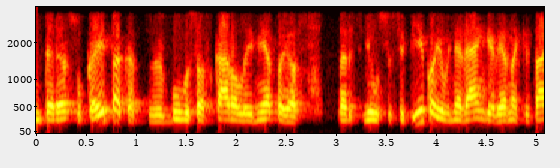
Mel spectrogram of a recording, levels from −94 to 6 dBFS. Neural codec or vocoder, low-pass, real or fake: none; 3.6 kHz; real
